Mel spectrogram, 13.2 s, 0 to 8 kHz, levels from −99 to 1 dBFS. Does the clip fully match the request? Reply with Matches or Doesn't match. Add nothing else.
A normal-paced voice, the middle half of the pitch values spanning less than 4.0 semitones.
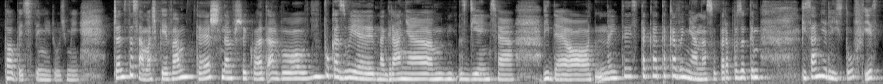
Doesn't match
